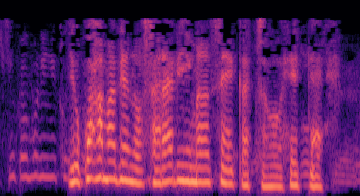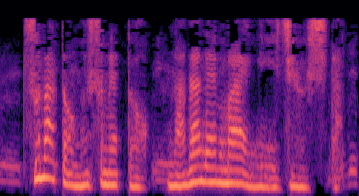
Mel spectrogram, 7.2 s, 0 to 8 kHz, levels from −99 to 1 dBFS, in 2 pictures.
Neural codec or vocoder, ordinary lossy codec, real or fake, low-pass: codec, 24 kHz, 3 kbps, HILCodec; MP3, 24 kbps; fake; 7.2 kHz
